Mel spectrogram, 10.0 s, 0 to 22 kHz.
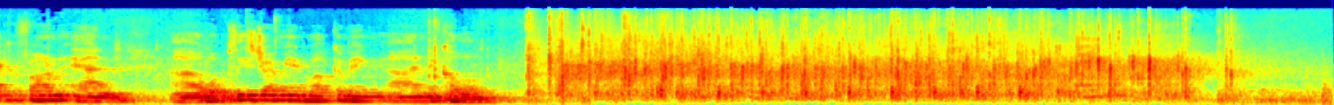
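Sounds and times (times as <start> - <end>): small audience applauding: 4.0 - 9.5.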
